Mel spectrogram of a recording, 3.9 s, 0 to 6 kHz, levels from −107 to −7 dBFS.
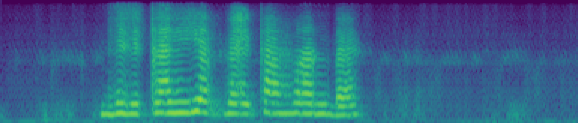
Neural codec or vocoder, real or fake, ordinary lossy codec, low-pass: codec, 16 kHz, 0.5 kbps, FreqCodec, smaller model; fake; none; 5.4 kHz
